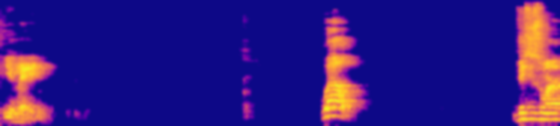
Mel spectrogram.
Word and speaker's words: Eleine: is elaine i think i think you're supposed to say it elaine well this is one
